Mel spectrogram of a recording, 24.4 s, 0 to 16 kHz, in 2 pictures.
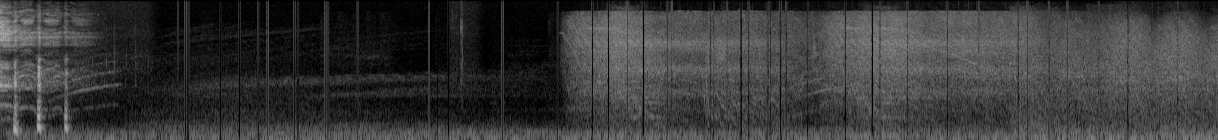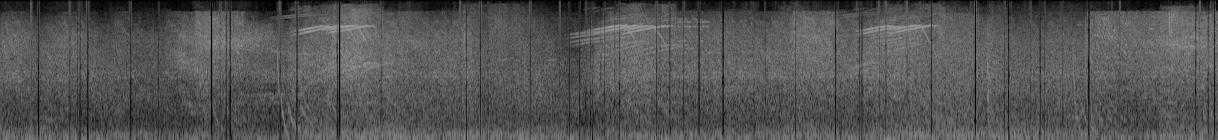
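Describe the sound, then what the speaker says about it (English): A shredding weapon fires in Star Trek Online, Klingon Civil War, on PS5: a sustained, dense roar of energy blasts and explosions that swells partway through and keeps going, with sharp bursts at the start. "It's about to come around and use my shredding weapon."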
